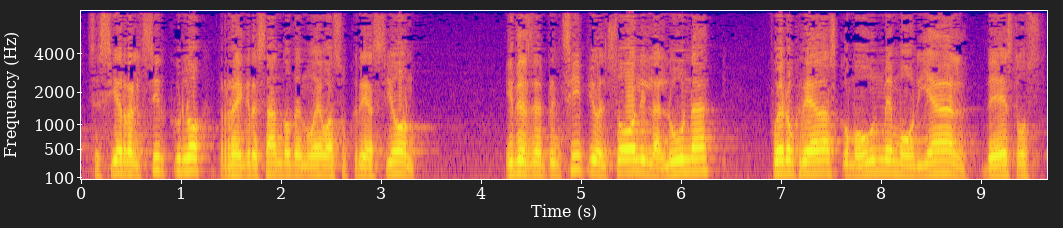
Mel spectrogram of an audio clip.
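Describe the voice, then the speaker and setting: A man with a mellow, somewhat high voice preaches a sermon emphatically, building up to fervent exclamations. The recording is dull and lo-fi.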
